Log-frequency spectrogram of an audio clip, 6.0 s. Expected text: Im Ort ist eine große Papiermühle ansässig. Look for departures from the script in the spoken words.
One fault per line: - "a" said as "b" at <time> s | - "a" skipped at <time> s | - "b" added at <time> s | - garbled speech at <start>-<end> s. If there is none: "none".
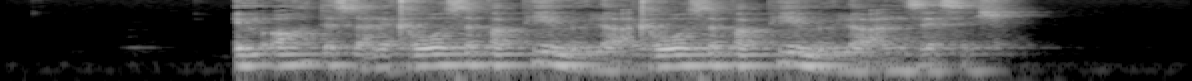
- "große Papiermühle" added at 3.2 s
